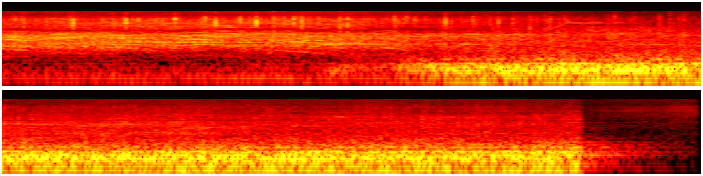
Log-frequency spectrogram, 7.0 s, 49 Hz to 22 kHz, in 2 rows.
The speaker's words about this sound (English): What might else make that deep, rumbly sound? Sorry? Not SpaceX, but you're in the right ballpark. so I'll give you it's a rocket launch, and actually, it's the launch of Apollo 11 some time ago.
